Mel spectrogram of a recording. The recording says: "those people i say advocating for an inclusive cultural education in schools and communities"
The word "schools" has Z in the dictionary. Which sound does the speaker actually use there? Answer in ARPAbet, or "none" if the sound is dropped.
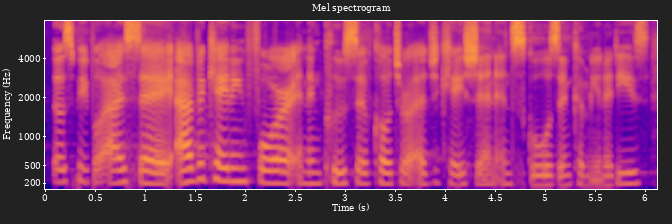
Z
